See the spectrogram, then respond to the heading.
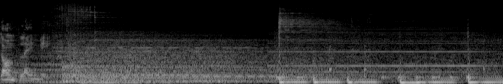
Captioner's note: gong rings loudly; ominous music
